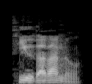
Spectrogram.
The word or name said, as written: ciudadano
